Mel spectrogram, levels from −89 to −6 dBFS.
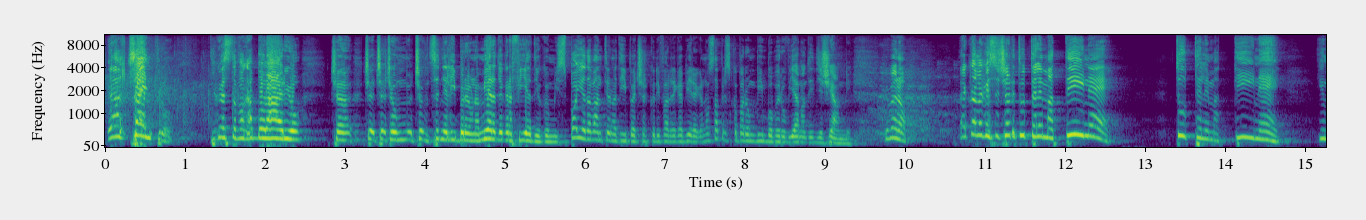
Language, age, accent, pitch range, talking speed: Italian, 20-39, native, 155-235 Hz, 210 wpm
